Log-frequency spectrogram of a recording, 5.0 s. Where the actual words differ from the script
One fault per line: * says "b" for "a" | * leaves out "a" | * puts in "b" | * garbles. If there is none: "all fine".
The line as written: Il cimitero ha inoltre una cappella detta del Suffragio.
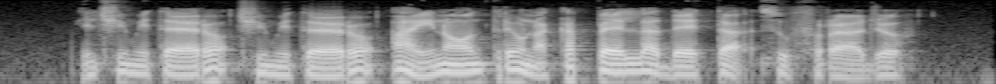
* puts in "cimitero"
* leaves out "del"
